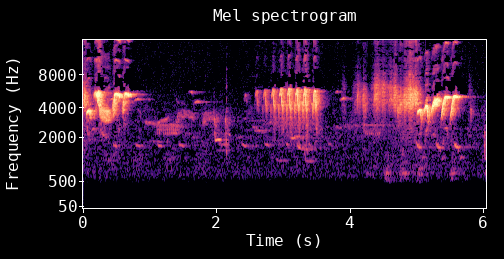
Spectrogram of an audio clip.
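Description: Songbirds singing: three bursts of high chirps and quick trills, near the start, about halfway and near the end, with fainter chirps in between.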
